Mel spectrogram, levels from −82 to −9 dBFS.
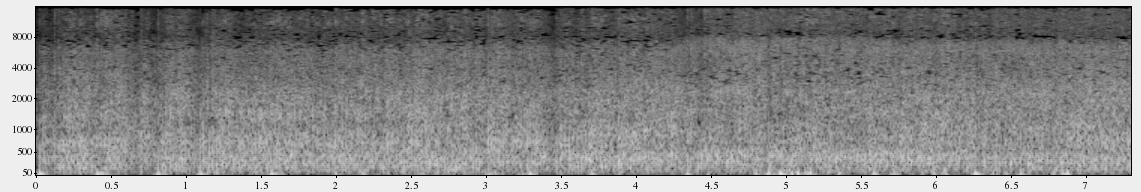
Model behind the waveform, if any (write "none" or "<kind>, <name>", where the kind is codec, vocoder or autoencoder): none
